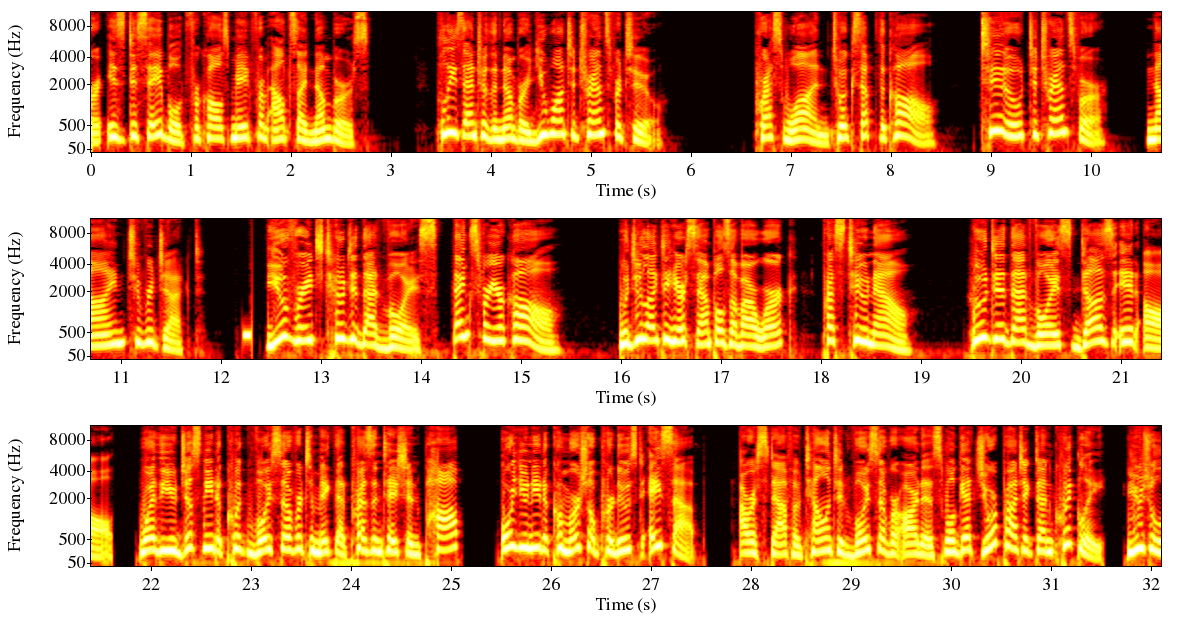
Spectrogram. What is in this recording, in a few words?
Voicemail And On Hold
